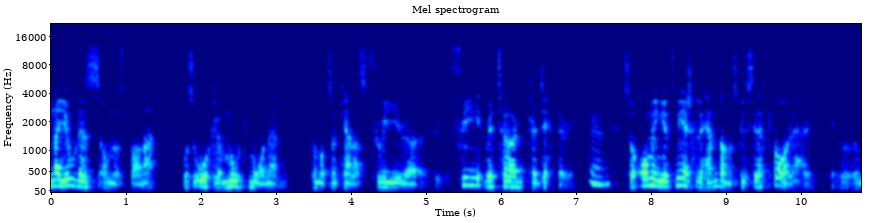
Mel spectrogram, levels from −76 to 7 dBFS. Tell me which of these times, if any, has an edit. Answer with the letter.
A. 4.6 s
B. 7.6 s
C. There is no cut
B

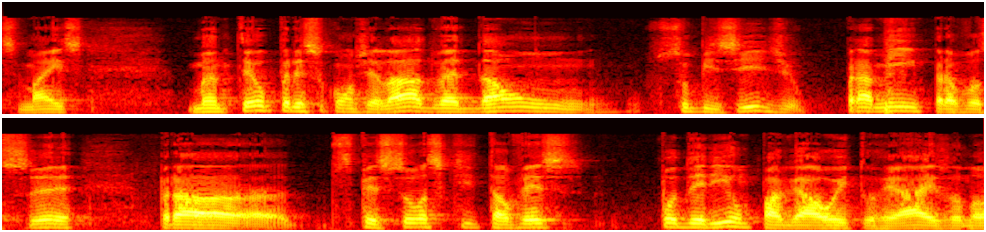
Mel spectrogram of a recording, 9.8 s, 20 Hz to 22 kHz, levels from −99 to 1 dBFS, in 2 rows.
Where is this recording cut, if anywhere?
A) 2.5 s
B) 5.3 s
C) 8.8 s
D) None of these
D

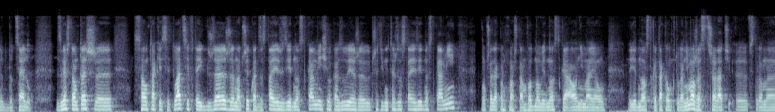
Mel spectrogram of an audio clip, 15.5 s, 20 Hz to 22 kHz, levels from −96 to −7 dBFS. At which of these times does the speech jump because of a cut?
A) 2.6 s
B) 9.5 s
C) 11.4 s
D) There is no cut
B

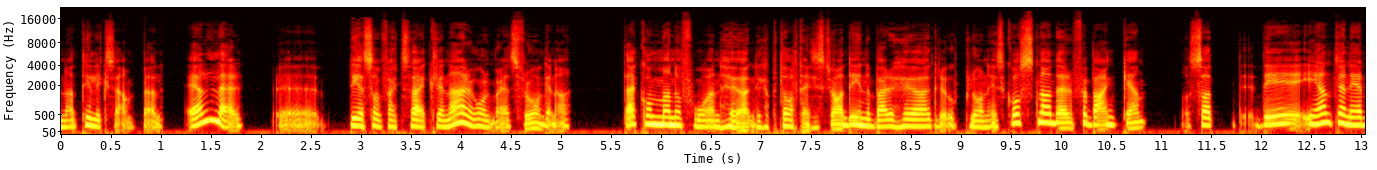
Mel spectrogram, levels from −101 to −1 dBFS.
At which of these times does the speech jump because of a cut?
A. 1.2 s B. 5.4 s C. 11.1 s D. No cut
C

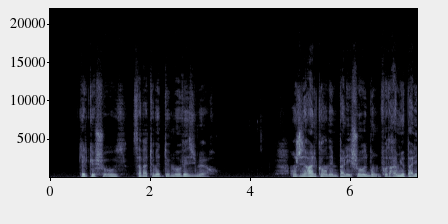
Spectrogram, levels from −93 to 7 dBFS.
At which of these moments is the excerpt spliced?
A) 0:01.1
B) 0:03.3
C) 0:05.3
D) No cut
D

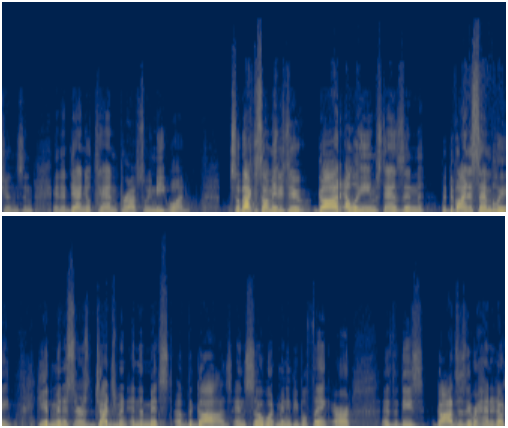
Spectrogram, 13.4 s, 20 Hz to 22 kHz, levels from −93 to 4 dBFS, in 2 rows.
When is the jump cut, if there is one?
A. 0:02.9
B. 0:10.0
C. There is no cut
A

